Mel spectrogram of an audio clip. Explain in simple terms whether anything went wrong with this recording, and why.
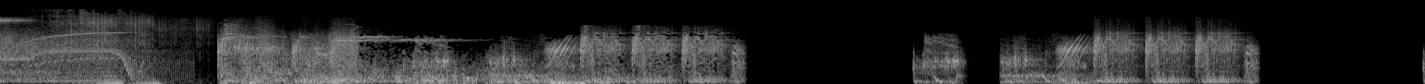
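Adaptive stream at a lower bitrate, from 3.55 to 7.55 seconds. For these four seconds the sound suddenly turns duller and smeared, then snaps back to full clarity, with no gap at either change. This happens when a streaming player senses the connection slowing and switches to a smaller, more heavily compressed copy of the audio. That copy drops everything above 6.3 kHz and adds compression artefacts until the connection recovers.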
